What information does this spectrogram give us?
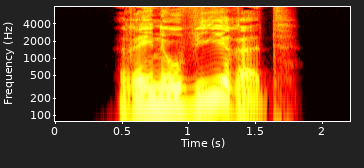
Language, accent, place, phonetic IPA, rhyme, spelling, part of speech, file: German, Germany, Berlin, [ʁenoˈviːʁət], -iːʁət, renovieret, verb, De-renovieret.ogg
- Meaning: second-person plural subjunctive I of renovieren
